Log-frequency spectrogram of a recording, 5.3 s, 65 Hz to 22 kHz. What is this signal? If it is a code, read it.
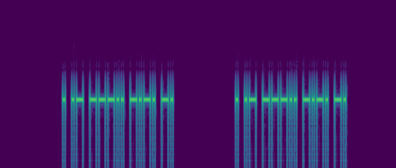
Morse code, heard as a keyed tone, about 40 wpm, 700 Hz. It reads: EA8CN EA8CN
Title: Call Signs Repeated 3x - 40wpm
